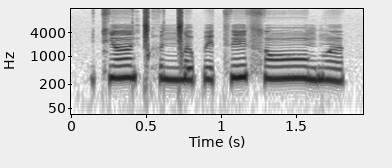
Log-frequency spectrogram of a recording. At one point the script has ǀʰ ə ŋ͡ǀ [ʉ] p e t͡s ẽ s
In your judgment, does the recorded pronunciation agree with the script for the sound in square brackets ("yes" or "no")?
no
